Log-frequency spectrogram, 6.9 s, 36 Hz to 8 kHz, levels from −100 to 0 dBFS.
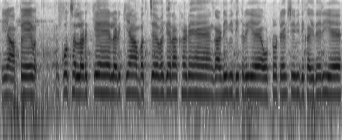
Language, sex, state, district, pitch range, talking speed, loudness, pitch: Hindi, female, Rajasthan, Bikaner, 205-215 Hz, 190 wpm, -15 LUFS, 215 Hz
